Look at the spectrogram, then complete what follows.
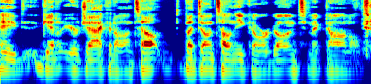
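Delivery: secretive, hushed half-whisper, still slightly audible. Retelling overhearing dad talk to a brother: imitating a half-whisper.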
